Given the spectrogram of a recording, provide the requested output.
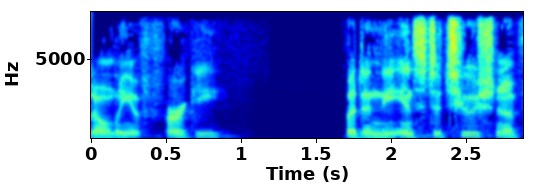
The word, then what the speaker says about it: PHRGE: h r g e which we lovingly pronounce fergie it is a true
